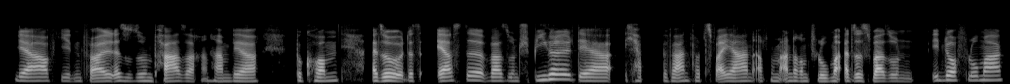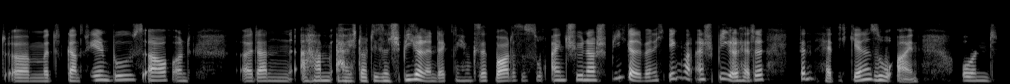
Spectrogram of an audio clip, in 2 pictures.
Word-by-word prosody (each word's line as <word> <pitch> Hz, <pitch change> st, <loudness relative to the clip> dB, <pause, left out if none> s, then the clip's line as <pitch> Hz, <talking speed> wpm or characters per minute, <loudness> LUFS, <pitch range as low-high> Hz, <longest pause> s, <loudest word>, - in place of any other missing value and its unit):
Ja, 170 Hz, -1 st, +4 dB
auf 170 Hz, -, -4 dB
jeden 160 Hz, -1 st, -12 dB
Fall. 150 Hz, +2 st, +3 dB
Also, 160 Hz, 0 st, -3 dB
so 160 Hz, +1 st, -8 dB
'n 165 Hz, -, -8 dB
paar 155 Hz, +1 st, +5 dB
Sachen 155 Hz, +1 st, -6 dB
haben 150 Hz, 0 st, -3 dB
wir 150 Hz, -1 st, +2 dB, 0.3 s
bekommen. 175 Hz, 0 st, -1 dB, 0.3 s
Also, 170 Hz, -2 st, +4 dB
das 170 Hz, +2 st, -7 dB
1. 185 Hz, +2 st, +3 dB
war 170 Hz, 0 st, +4 dB
so 165 Hz, -, -14 dB
'n 165 Hz, -, -11 dB
Spiegel, 230 Hz, +7 st, +1 dB
der 165 Hz, -4 st, +2 dB
ich -, -, -7 dB
habe 165 Hz, -, -8 dB
wir 165 Hz, -, -14 dB
waren 160 Hz, +3 st, +2 dB
vor 165 Hz, -, -10 dB
2 -, -, +1 dB
Jahren 160 Hz, +2 st, +1 dB
auf -, -, -6 dB
'nem 160 Hz, -, -10 dB
anderen 160 Hz, -2 st, -1 dB
Flohma 150 Hz, +2 st, +1 dB
also, 160 Hz, -, +1 dB
es 160 Hz, -, -5 dB
war 150 Hz, 0 st, +7 dB
so 150 Hz, +1 st, -7 dB
'n 140 Hz, -3 st, -16 dB, 0.2 s
Indoor-Flohmarkt, 200 Hz, +1 st, -1 dB
ähm, 155 Hz, -1 st, 0 dB
mit 155 Hz, 0 st, -5 dB
ganz 165 Hz, -1 st, +3 dB
vielen 205 Hz, +1 st, +2 dB
Boots 215 Hz, +2 st, -4 dB
auch 185 Hz, +1 st, +4 dB
und, 170 Hz, 0 st, -5 dB, 0.5 s
äh, 160 Hz, -, 0 dB
dann, 165 Hz, 0 st, -1 dB
haben 180 Hz, 0 st, 0 dB
habe 165 Hz, -, +1 dB
ich 160 Hz, -, -3 dB
dort 170 Hz, -1 st, -1 dB
diesen 170 Hz, -1 st, -4 dB
Spiegel 215 Hz, +4 st, +4 dB
entdeckt 150 Hz, 0 st, -3 dB
und -, -, -13 dB
ich 170 Hz, -, -10 dB
habe 170 Hz, -, -15 dB
gesagt: 175 Hz, -2 st, -4 dB
„Boah, 165 Hz, +3 st, +7 dB
ist 180 Hz, +1 st, -12 dB
so 190 Hz, -, -10 dB
ein 200 Hz, 0 st, +1 dB
schöner 205 Hz, 0 st, +2 dB
Spiegel. 275 Hz, -, +2 dB
Wenn 170 Hz, +2 st, -3 dB
ich 195 Hz, +3 st, -12 dB
irgendwann 270 Hz, +3 st, 0 dB
einen 235 Hz, -, 0 dB
Spiegel 240 Hz, -7 st, +2 dB
hätte, 210 Hz, +5 st, +2 dB, 0.4 s
dann 260 Hz, +1 st, -2 dB
hätte 185 Hz, -, -4 dB
ich -, -, -16 dB
gerne 205 Hz, +7 st, +2 dB
so 200 Hz, 0 st, -1 dB
einen.“ -, -, +2 dB, 0.4 s
Und 175 Hz, -2 st, -4 dB
170 Hz, 225 wpm, -26 LUFS, 160-195 Hz, 0.5 s, war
